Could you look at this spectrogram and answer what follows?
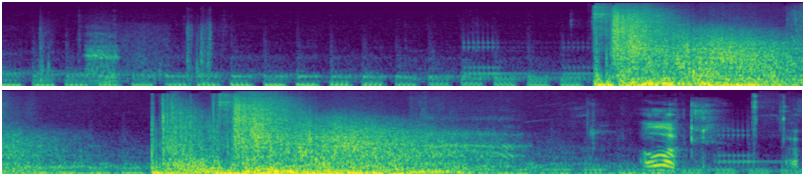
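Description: Gunfire in the action game Max Payne: a steady rapid string of shots, then two long heavy bursts of loud blasts and rumble, with a few sharp reports at the end.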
